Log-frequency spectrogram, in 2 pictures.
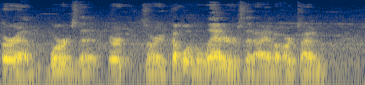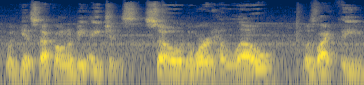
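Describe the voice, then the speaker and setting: A man talks at a moderate pace, with audible room echo. Light background noise runs underneath. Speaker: podcast guest. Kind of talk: interview answer. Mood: relaxed, open, good-humored. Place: studio.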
